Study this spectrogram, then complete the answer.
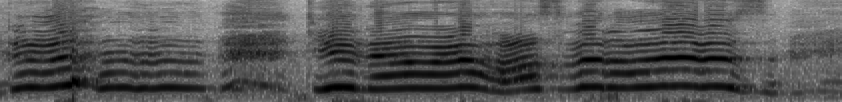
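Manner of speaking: high, loud, slow blubbering; mock crying. Panicked driver asking a stranger for help, hammed-up crying. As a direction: wail the question in exaggerated tears. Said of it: "I just start crying".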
